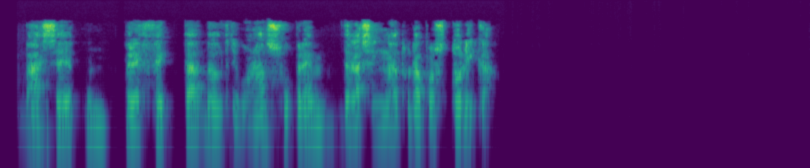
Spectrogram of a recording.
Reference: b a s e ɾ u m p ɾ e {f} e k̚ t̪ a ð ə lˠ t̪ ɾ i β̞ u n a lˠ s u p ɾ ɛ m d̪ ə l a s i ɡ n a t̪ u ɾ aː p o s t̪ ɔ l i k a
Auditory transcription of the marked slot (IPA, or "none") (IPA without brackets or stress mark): f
